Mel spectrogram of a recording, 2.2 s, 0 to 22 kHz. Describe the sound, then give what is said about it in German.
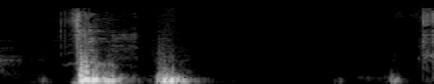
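A voice imitates the blast of a far-off hail cannon, a chimney-like pipe fired against gathering hail clouds to send out pressure waves: two short, deep booming bursts close together, a pause, a soft thump, then another loud burst. “gibt's solche Kaminrohre, die Druckwellen erzeugen und wenn sich so Hagelwolken anbahnen, dann wird gegen den Hagel geschossen und dann hörst du so aus 3, 4, 5 Kilometer Entfernung so ein”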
